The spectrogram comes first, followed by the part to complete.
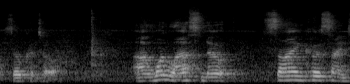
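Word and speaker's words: SOHCAHTOA: If you pronounce this as sa-ka-ta-a or something, it's not going to help. If you don't know how to spell it, it's not going to help. So you need to know how to say it and how to spell it. So-ka-toa. So-ka-toa.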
